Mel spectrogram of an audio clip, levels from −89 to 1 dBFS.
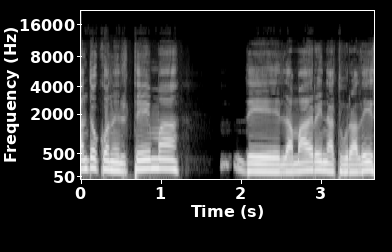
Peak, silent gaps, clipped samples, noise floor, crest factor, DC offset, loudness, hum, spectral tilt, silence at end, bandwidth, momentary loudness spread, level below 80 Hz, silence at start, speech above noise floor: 0 dBFS; none; under 0.1%; -45 dBFS; 12 dB; under 0.1%; -13 LUFS; none; -8 dB/octave; 0 s; 10.5 kHz; 5 LU; -42 dBFS; 0 s; 33 dB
